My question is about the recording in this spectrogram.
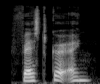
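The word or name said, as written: FASTGØRING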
